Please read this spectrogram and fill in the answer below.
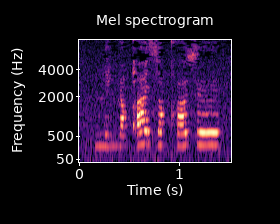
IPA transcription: n e ɲ ɵ qʼ e s y qʰ u s ɵ

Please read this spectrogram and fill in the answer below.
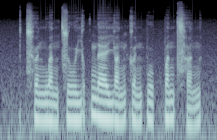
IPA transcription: t͡sʰ ɵ˧ n w ɐ˨ n t͡s uː˨˧ j ʊ˥ k̚ n̪ ɛː˧ j ɐ˨˥ n k ɵ˨˥ n p uː˧ k̚ p ɐ˥ n t͡sʰ ɐ˨˥ n

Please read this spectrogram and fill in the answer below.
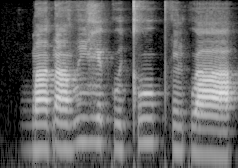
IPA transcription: ɡ͡b ã˨ ɗ ã˨ v i˦ ɣ e˦ kʷ i˨ kʼ uː˦ pʰ ĩ˨ kʷ aː˨

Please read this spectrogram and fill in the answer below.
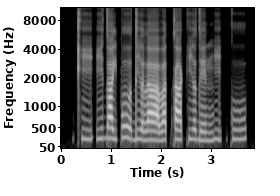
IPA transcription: kʰ iː˧˩ ʔ i˧˥ d a˥˨ j p ɤː˥˨ d i˧˩ ə̯ l aː˧˩ ʋ a˧˥ t̚ k a˧˥ k i˧ ə̯ d eː˩ n ŋ i˥˨ | k uː˧˥

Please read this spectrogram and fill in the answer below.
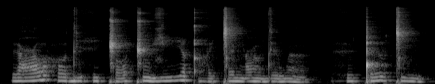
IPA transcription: ɘ ʕ ɔ h ɔ d i h i ǁ ɔ ǁ ũ ʑ iː qʼ a̤ ɪ̯ ǀ ɛ ŋ ʕ ũ d ɘ w ɐ̃ | h ɨ ǃ ɘ ʊ̯ ǀ i

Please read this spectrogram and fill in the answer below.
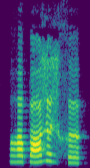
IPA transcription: ɦ ʌ p ɒ z ɵ z x ɵ

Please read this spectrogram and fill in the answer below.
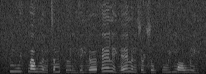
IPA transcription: n̪ uː˥ j kʷ aː˥ w l ɵ˨ n t͡s ɐ˥ m | l ɪ˨˩ ŋ j e˨ j l œː˧ h ɛː˥ l e˨˩ j l ɛː˥ l ɵ˨˧ n s ɵ˨˧ ɥ s o˨ w f uː˨˥ j ŋ ɔː˨˧ w e˨ j

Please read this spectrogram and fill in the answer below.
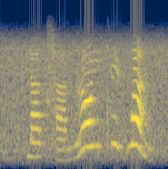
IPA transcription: p j ä˥ t͡sʰ a˧˥ n ɻ ɑ˥ ŋ t̪ʰ y˥˧ p w a˥˩ n

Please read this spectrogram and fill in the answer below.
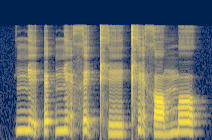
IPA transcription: ɲ ḭ˦˨ ʔ ɪ˦ ʔ ɲ ĩ˦˨ θ ḭ˦˨ kʰ i˨ kʰ ĩ˦˨ θ ɔ˨ m o˦

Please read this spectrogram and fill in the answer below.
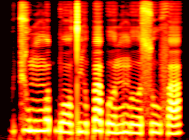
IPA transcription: t͡ɕ uː˧ m ŋ ɔː˧˥ t̚ b ɔː˩ t̪ i˩˧ ə̯ p a˥˨ p ɤː˩˧ n ŋ ɤː˩ s uː˧˩ f a˩˧

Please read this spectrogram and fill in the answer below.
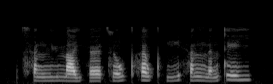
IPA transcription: t͡sʰ ɐ˧ ŋ n̪ yː˨˧ m aː˨ j h œː˨ t͡s o˨˥ w pʰ ɐ˧ w pʰ iː˨˥ h ɐ˧ ŋ n̪ ɐ˨˥ n t̪ e˥ j

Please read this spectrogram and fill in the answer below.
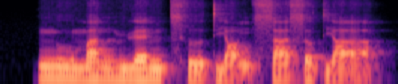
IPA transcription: n̪ u˥˨ m a˦ n m ɥ ɛ˦ n t͡sʰ ɹ̩˨˦ t̪ j ɑ̰˨˩ ŋ s ä˨˦ s ɤ˦ t̪ j ä̰˨˩

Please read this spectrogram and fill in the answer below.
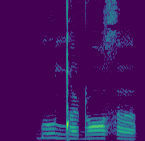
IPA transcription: ɠ u ŋ͡ǃ ə ɖ ɔ s ə

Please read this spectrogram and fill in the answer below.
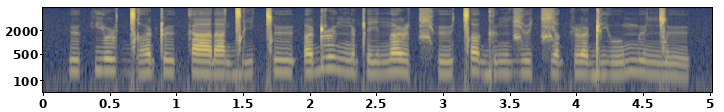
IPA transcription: ʉ k j u ɭ ɡ͡ǀ ʌ ʈ ʉ k a ɾ a ɡ͡ǀ i ǀ ʉ ʔ ʌ ɖ ɭ ʉ ŋ ʌ ʈ ɾ i n ʌ ɭ t͡ɕʰ ʉ ǀ ʌ ɡ ʉ ŋ ʑ ʉ t͡ɕ ʌ k ɭ ʌ ɖ j u m ʉ ŋ͡ǀ ʉ

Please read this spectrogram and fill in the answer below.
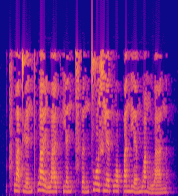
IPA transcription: ʈ͡ʂʰ w ä˥ t̪ ɥ ɛ˧˥ n pʰ w a˥˩ ɪ̯ l w a˧˥ ɪ̯ pʰ j ɛ˧˥ n t͡sʰ ə˧˥ n t̪ w ɔ˥˧ ɕ j ɛ˥˧ p w ɔ˥˩ p a˥ n j ɛ˧˥ m w ɑ˥˩ ŋ l w a˧˥ n

